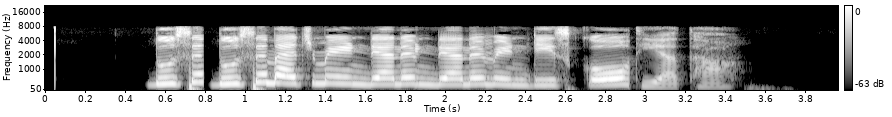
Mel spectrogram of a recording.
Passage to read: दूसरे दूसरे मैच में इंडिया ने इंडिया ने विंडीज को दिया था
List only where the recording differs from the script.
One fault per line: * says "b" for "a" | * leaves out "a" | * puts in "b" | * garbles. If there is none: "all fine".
all fine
